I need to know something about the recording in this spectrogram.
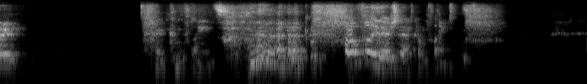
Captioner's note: laughs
